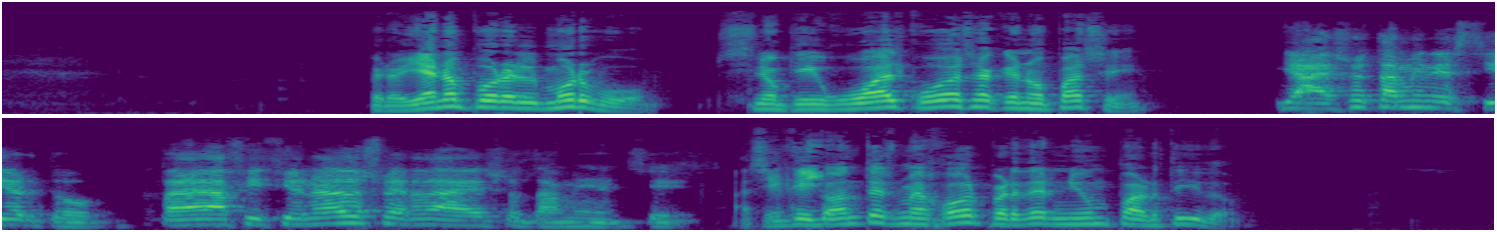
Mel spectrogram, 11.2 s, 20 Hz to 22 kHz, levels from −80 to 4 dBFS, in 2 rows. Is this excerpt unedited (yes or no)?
no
